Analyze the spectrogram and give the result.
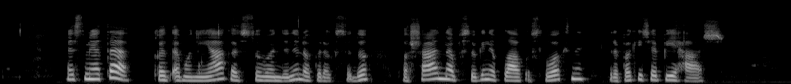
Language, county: Lithuanian, Vilnius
